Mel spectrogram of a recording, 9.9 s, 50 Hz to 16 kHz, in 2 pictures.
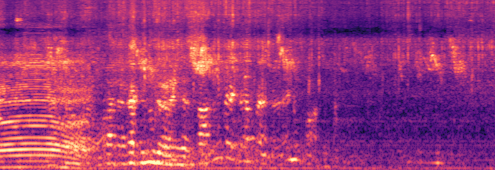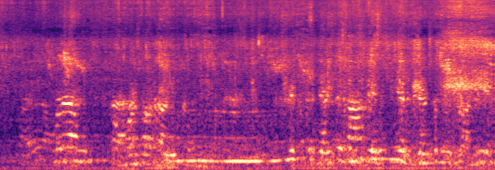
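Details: Friesian cross cow giving 16 kg of milk, recorded during hand milking: a deep, drawn-out moo opens the recording. Human voices, farm background noise and a later low, droning tone follow.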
